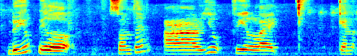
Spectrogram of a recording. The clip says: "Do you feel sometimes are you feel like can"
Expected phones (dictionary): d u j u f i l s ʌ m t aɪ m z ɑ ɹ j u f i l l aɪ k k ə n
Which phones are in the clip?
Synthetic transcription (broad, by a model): d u j u f i l s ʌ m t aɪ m ɑ ɹ j u f i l l aɪ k k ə n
